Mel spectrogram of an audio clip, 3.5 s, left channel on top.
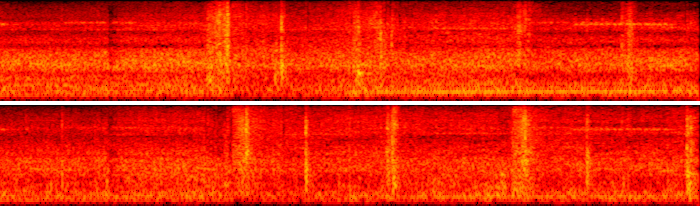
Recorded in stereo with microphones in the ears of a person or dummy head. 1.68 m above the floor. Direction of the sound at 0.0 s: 20° left (ahead or behind).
